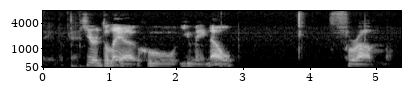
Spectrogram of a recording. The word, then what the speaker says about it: Keir Dullea: Well, his name is the character's name is Peter, but the actor's name is Keir Dullea. Okay, so I Oh, was right Here, then. that's how you say it. Okay. Keir Dullea, who you may know from a movie we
